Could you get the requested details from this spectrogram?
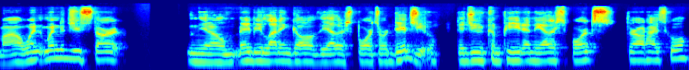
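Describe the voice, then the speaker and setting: Against a quiet background, a man with a plain, everyday voice speaks at medium pitch and a moderate pace, with very even loudness and fairly even intonation. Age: 30s. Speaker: podcast host. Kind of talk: casual interview chat.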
